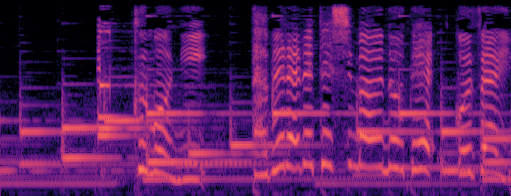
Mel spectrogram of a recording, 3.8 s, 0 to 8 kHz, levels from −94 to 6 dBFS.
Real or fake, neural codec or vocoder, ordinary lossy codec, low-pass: real; none; none; 7.2 kHz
